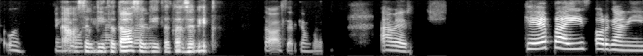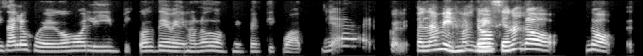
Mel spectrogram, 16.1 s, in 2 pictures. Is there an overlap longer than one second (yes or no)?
yes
